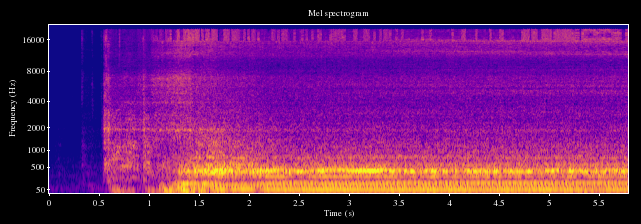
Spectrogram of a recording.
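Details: Alfa Romeo GTV first start after 18 years, donor engine, new exhaust gasket not yet fitted: engine catches and settles to a fast, slightly lumpy idle with a puffing edge; exhaust likely blowing at the unsealed joint, smoke from burning oil residue.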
